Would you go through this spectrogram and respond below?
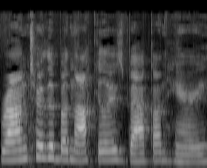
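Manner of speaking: ordinary delivery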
